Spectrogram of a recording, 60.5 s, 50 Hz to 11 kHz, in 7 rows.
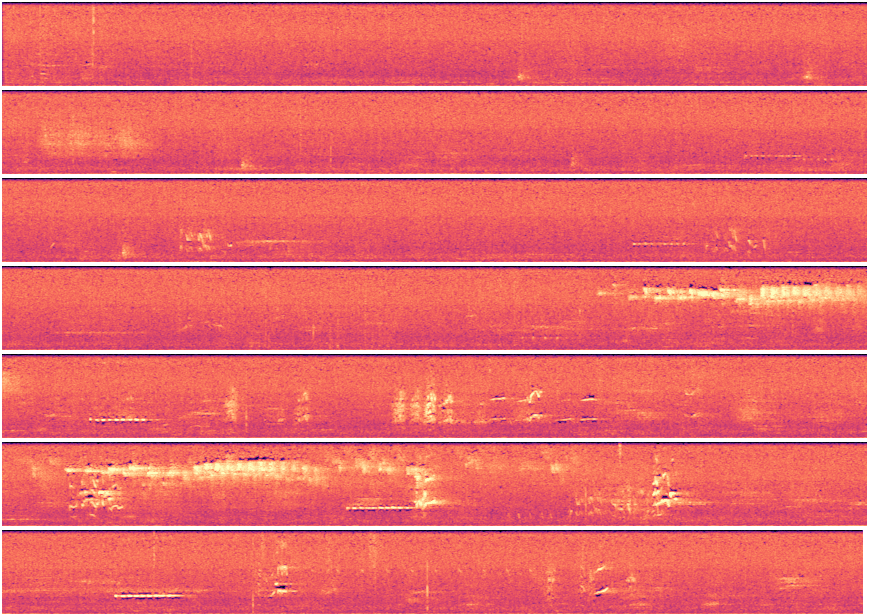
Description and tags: Bush Atmos 05
Bush / forest atmosphere with wide stereo image and various sounds.
birds, blowing, bush, flies, mosquito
